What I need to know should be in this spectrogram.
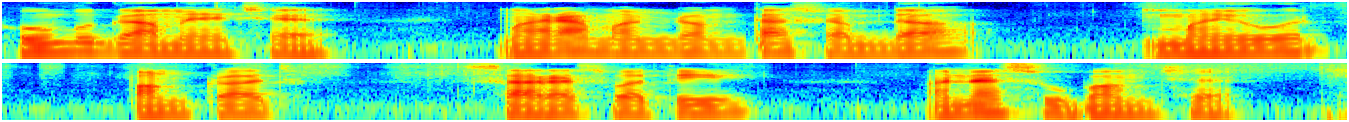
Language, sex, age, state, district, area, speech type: Gujarati, male, 18-30, Gujarat, Anand, rural, spontaneous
